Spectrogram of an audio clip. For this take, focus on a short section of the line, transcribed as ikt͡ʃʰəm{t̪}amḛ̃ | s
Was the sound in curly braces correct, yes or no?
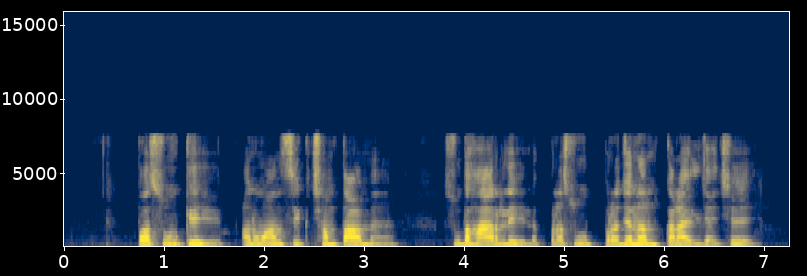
yes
